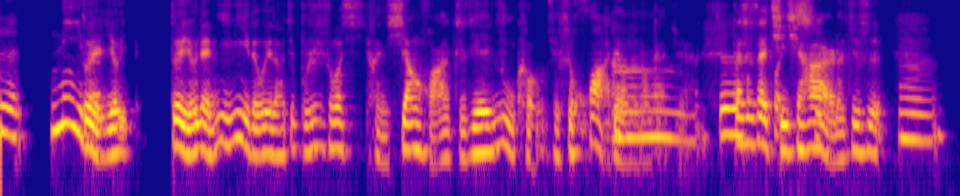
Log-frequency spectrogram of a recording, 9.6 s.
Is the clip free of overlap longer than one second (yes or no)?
no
